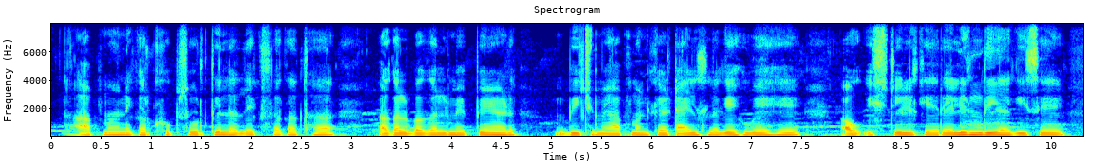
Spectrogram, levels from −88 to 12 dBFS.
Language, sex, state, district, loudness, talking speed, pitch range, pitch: Chhattisgarhi, male, Chhattisgarh, Raigarh, -17 LUFS, 140 wpm, 115-120 Hz, 115 Hz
